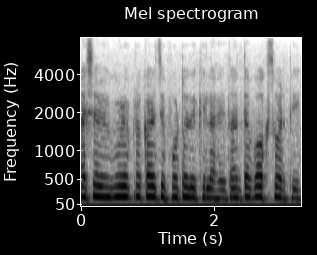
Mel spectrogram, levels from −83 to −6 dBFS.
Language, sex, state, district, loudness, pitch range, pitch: Marathi, male, Maharashtra, Dhule, -13 LUFS, 170-185 Hz, 175 Hz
